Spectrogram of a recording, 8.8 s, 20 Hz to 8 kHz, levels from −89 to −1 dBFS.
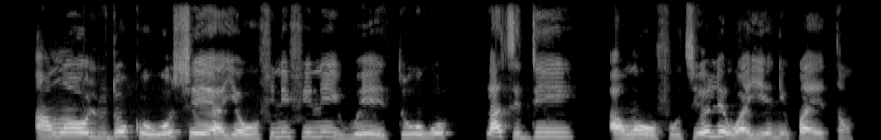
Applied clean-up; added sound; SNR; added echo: none; none; none; none.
